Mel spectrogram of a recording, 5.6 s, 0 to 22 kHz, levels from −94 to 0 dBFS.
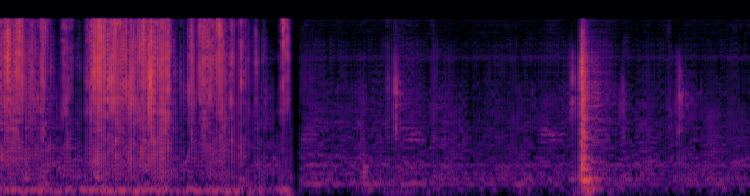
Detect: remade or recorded remade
